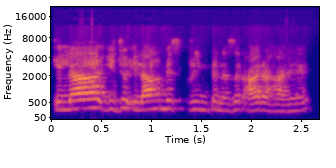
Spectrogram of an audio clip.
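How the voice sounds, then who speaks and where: A woman's voice: on the high side, fairly even intonation, moderate pace, fairly bright tone, lo-fi sound. A woman teaching an online religious class in Urdu-accented speech. She explains words one by one, repeats their meanings and puts questions to her students. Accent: Pakistani Urdu. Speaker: Quran course teacher. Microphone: video call.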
